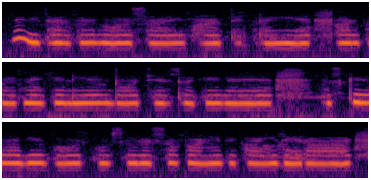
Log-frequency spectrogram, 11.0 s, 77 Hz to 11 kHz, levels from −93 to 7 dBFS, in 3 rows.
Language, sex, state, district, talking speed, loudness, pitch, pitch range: Hindi, female, Andhra Pradesh, Anantapur, 50 wpm, -36 LUFS, 290 Hz, 290-300 Hz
